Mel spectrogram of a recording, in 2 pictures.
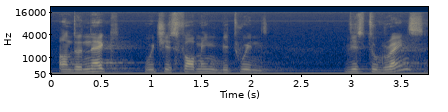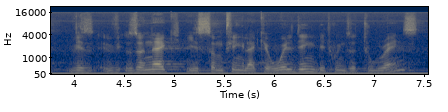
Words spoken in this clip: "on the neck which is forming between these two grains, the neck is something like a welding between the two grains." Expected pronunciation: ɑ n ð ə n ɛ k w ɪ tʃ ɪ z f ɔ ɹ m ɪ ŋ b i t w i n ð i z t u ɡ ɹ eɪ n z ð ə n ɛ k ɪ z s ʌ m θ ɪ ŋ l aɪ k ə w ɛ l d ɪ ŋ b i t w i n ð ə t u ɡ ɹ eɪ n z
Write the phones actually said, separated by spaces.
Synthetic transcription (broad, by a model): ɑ n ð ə n ɛ k w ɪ tʃ ɪ z f ɔ ɹ m ɪ ŋ b i t w i n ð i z t u ɡ ɹ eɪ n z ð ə n ɛ k ɪ z s ʌ m θ ɪ ŋ l aɪ k ə w ɛ l d ɪ ŋ b i t w i n ð ə t u ɡ ɹ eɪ n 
